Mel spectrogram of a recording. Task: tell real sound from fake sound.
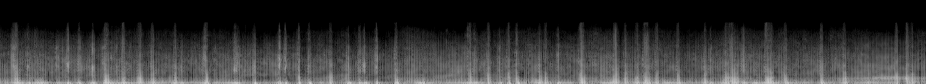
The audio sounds fake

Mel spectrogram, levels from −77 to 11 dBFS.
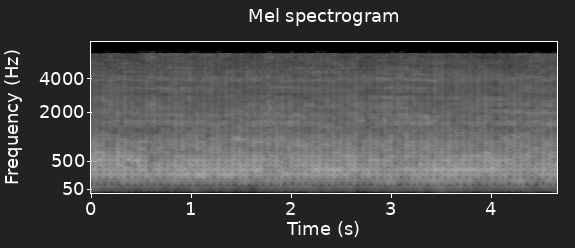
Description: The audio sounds fake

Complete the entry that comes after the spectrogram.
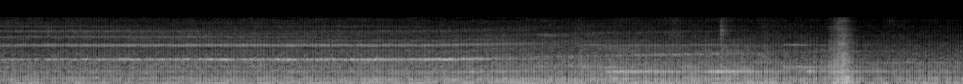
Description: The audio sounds fake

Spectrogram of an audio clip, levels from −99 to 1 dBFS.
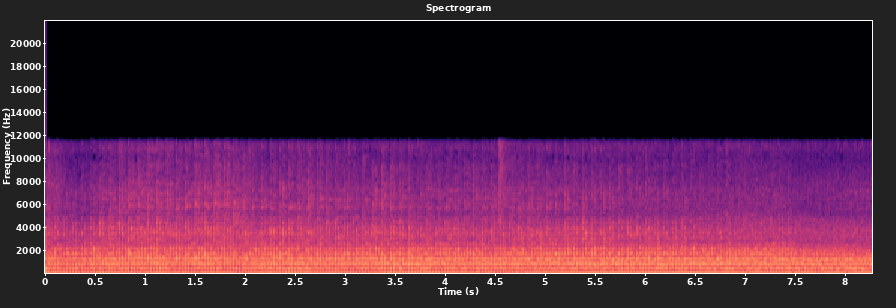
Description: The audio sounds fake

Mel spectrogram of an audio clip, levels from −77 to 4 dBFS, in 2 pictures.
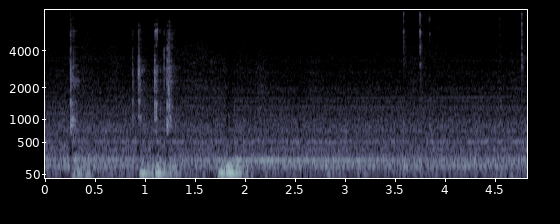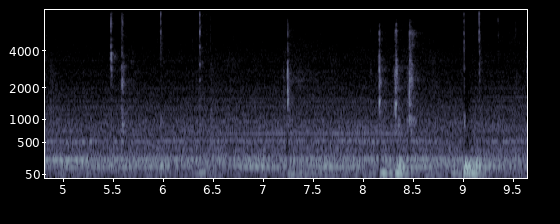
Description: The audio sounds real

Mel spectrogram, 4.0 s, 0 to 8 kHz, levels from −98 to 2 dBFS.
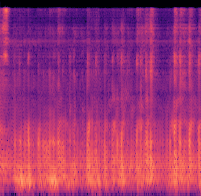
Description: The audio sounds fake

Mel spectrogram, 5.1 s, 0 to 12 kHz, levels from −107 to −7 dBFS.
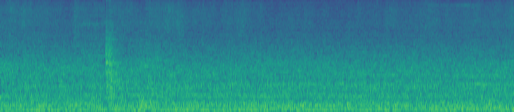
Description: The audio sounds fake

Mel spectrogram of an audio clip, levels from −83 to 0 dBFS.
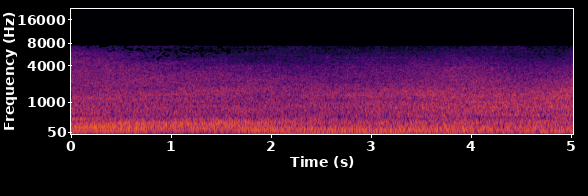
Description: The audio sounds real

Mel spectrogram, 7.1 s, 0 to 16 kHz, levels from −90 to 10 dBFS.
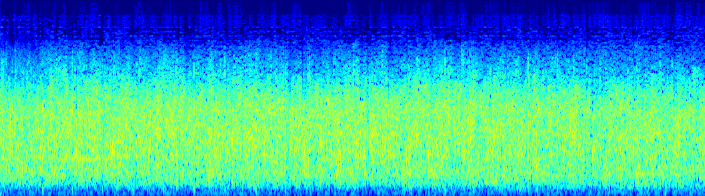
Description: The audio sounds fake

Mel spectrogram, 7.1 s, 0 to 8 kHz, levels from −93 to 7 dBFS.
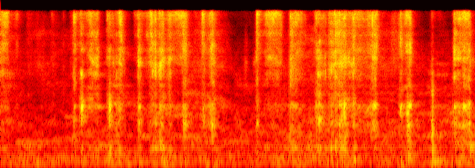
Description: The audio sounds fake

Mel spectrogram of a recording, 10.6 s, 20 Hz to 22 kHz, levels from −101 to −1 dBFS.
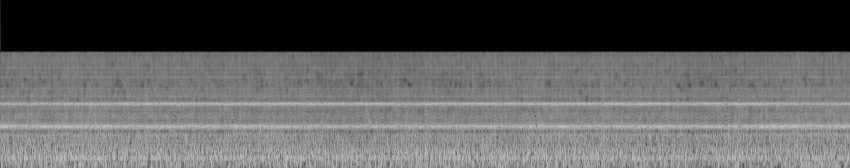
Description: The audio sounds fake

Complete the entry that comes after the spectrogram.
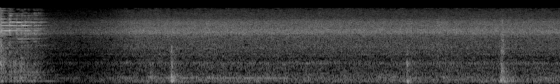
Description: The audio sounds real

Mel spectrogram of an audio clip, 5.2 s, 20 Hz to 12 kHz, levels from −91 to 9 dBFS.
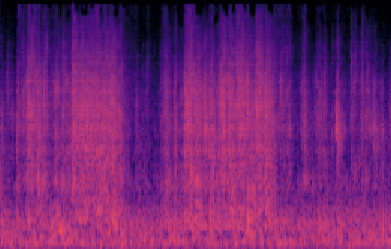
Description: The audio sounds fake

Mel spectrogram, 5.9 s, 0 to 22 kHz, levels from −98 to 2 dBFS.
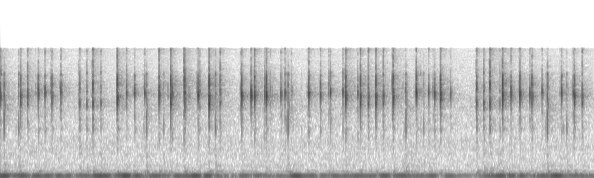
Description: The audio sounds real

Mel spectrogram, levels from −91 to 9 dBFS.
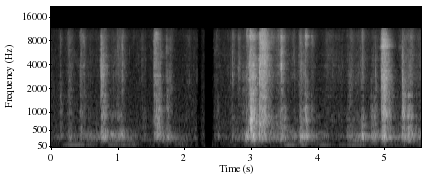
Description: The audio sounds fake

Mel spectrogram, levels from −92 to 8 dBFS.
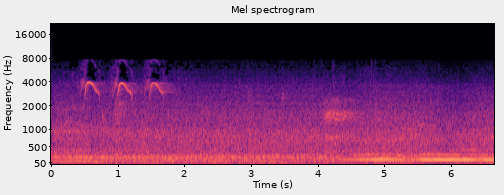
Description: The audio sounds real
